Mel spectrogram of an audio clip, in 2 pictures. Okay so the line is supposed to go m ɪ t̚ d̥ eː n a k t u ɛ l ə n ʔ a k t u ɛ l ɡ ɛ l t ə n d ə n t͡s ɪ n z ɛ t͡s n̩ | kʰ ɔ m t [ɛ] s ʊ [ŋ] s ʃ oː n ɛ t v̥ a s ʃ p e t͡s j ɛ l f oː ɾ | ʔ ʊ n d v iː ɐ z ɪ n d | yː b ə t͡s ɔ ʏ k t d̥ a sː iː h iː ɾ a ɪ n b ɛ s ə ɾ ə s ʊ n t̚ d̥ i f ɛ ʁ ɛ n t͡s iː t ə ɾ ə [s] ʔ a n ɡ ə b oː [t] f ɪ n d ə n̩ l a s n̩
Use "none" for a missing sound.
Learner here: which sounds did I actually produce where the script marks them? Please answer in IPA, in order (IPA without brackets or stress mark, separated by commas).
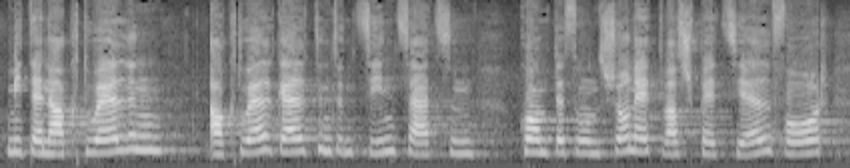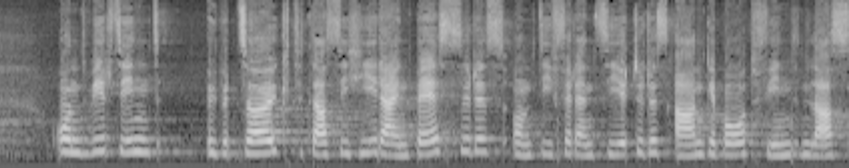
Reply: ɛ, n, s, t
